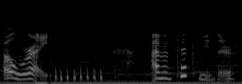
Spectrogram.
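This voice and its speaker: A soft, hesitant spider witch, voiced by a woman, nervous and eager to please. Her voice sits fairly high and comes through dull and lo-fi. Game music plays clearly behind her. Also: animated, measured pace, heavily acted. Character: shy nervous young female spider witch.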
